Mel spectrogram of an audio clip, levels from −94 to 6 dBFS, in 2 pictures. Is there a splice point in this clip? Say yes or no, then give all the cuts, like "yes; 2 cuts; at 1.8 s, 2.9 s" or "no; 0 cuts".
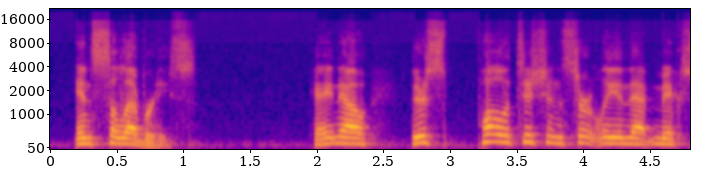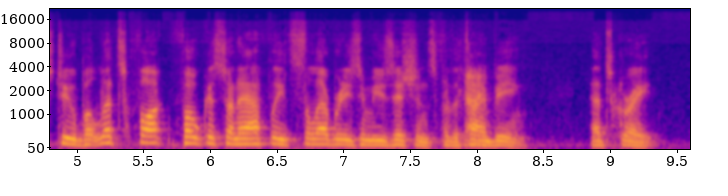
yes; 1 cut; at 8.7 s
